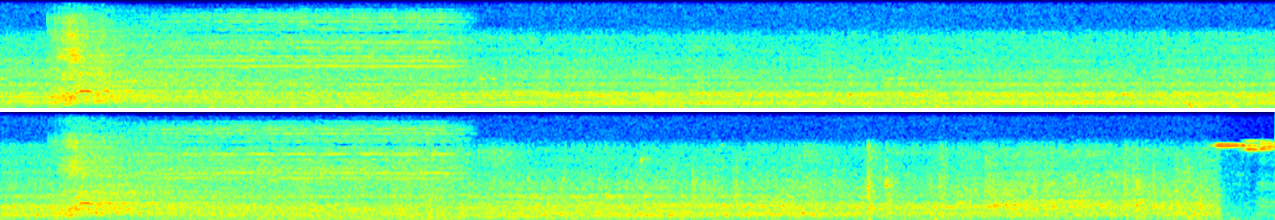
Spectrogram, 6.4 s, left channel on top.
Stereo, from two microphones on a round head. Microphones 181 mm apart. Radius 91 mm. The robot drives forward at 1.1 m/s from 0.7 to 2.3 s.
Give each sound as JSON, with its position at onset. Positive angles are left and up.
{"t": 0.2, "sound": "a zipper", "side_deg": 75, "distance_m": 4.0}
